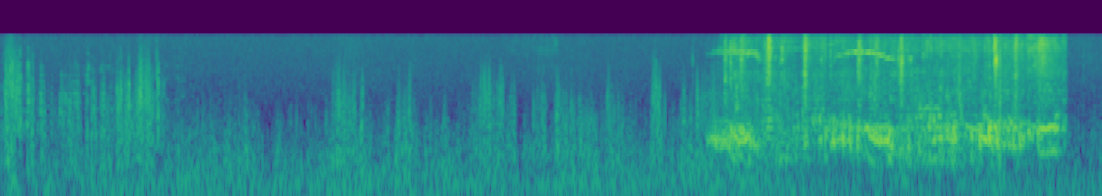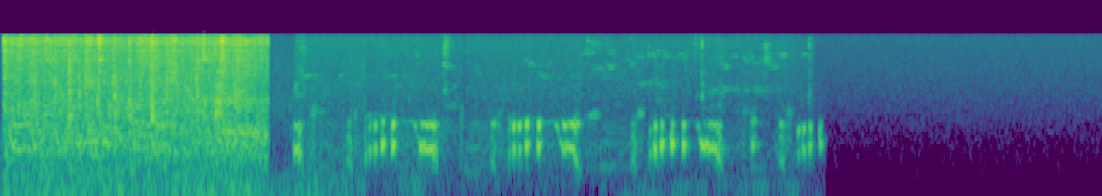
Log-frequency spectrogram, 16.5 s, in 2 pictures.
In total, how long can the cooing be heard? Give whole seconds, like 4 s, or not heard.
9 s.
